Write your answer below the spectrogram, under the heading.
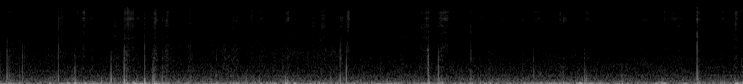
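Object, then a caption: Plastic ping pong ball. A small, white, hollow plastic ping pong ball is rubbed and rolled between the hands close to the microphone. It makes a steady, soft, scratchy friction sound with scattered sharp little clicks. The sound is quiet and low-heavy, and it stays close and dry with no ring.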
